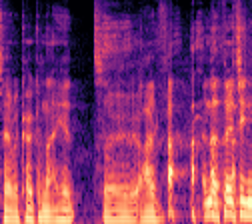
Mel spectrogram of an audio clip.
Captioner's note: laughs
